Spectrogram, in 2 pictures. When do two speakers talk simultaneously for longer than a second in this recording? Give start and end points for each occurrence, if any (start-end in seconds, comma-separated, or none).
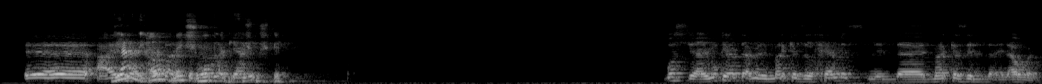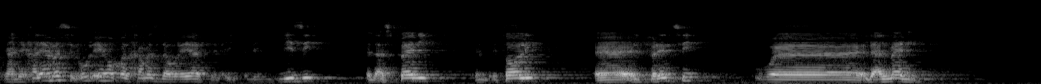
1.1-2.6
